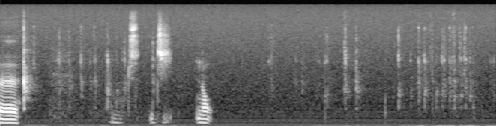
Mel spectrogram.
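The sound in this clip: Typing a search on a computer keyboard: light, quick key clicks continue after brief speech at the start and in the first half, then go on quietly alone.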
